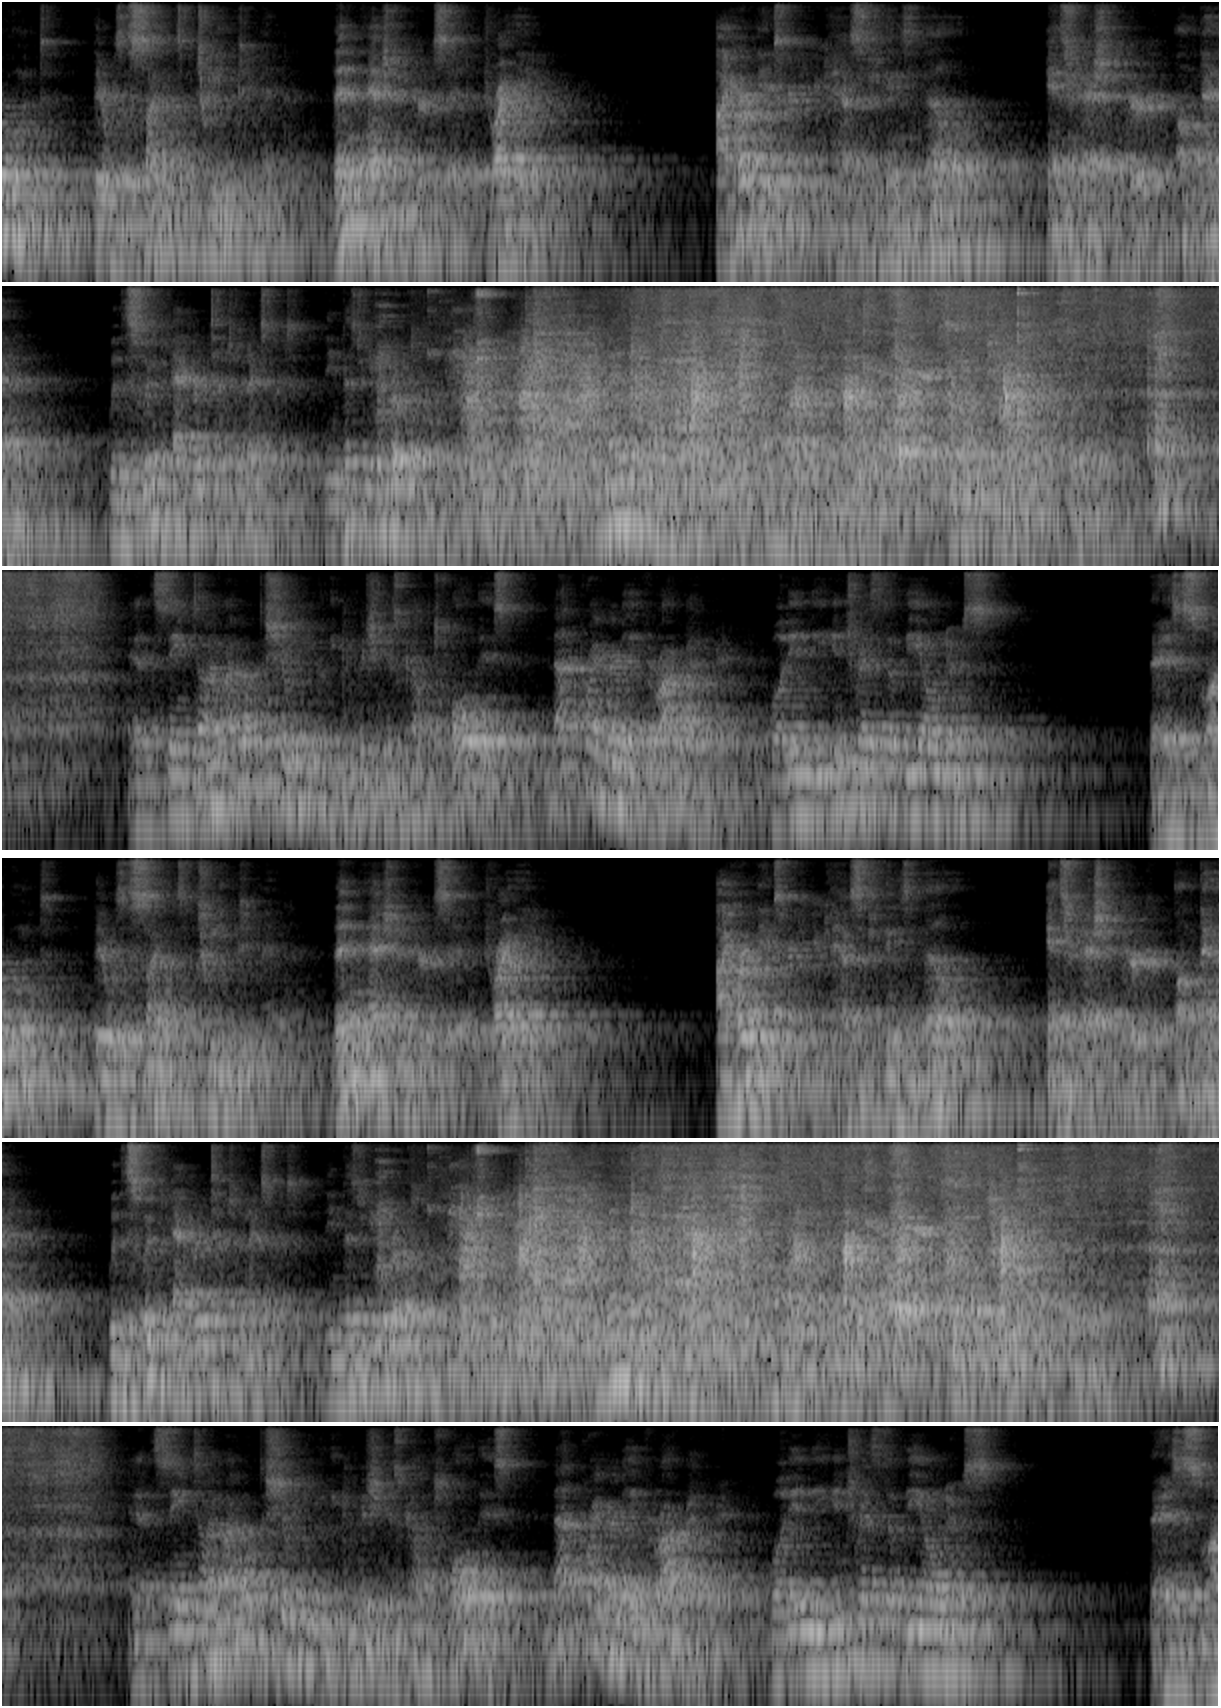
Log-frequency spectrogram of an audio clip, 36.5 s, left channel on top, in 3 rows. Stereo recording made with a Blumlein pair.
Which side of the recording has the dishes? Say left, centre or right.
centre.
